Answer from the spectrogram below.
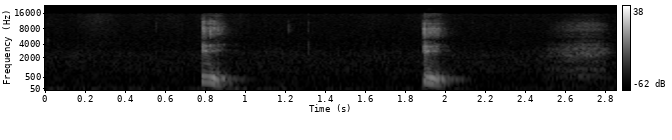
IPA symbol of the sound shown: ɪ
